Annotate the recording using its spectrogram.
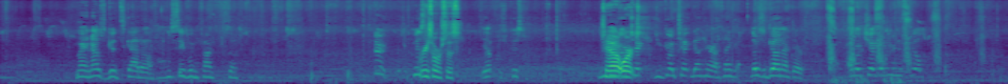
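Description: A teenage boy talks with animation close by.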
